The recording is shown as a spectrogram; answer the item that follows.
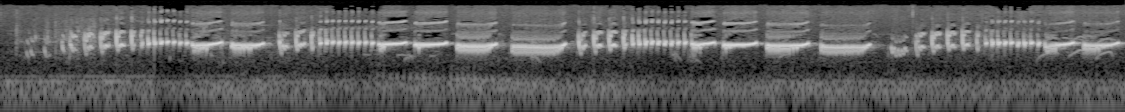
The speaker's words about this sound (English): take a listen to the short-billed dowitcher's breeding songs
